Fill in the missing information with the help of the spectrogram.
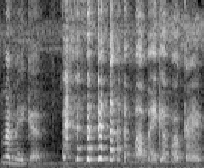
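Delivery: high, tearful laughter; squeaky laughing words; laughing through tears. Real, not acted. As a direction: laugh helplessly while moved to tears. Laughs through tears about makeup.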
